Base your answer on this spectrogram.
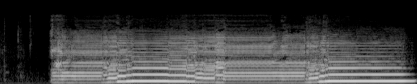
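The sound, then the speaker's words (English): A wooden single-reed bass clarinet, about two metres long and coiled, plays a loud, dark phrase of sustained low notes. The line moves up, dips, then settles low and climbs again, with a rich buzzy timbre throughout. “This is a bass clarinet. It's about the size of, bigger than a tenor saxophone. It's also based exactly on the clarinet. It's made of wood. It's a single reed instrument, but it's probably around 2 metres long, coiled up, and it sounds like this.”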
